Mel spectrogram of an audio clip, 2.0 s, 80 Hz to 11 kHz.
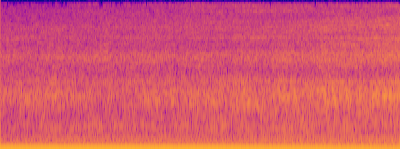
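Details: BMW E46 after power steering hose refresh, refilling with Dexron ATF, engine running while steering is turned lock to lock: steady low drone with a faint thin whine creeping in; likely pump sucking air on low fluid, bubbles/cavitation.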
